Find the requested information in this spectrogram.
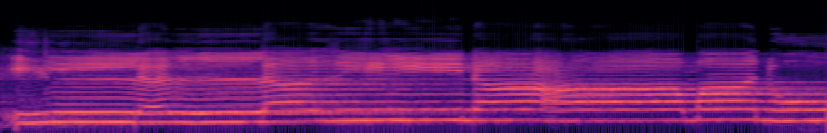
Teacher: واو مدہ کا، 2 کاؤنٹس تک اس کو ہم کھینچیں گے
